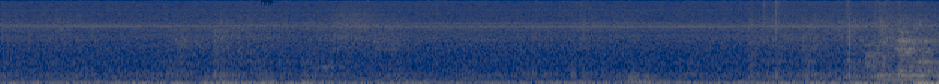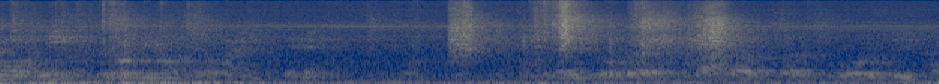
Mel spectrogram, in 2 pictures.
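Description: Indistinct speech in the second half, over a steady low rumble.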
